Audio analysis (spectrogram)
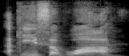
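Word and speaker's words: Guy Savoy: got so much shade for all of our mispronunciations for saying Vegas Policy should say Nevada or Nevada instead of Nevada. But Guy Savoie, that restaurant at Caesar's Palace, they have an 1800 Madeira from Thomas Jefferson's collection.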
